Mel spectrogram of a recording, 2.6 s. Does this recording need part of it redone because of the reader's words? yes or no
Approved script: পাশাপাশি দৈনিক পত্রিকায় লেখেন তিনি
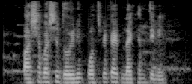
no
